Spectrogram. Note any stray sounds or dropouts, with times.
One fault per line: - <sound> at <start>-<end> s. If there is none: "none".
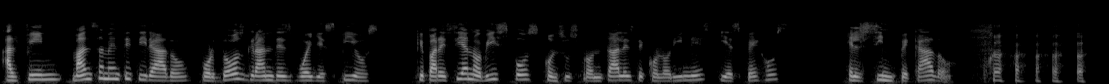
- laugh at 9.7-10.9 s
